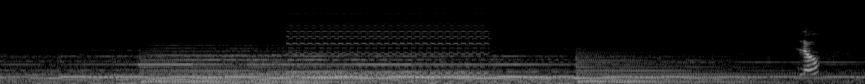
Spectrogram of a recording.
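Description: A telephone rings on a redialed call, with repeated electronic ringing bursts that stand out clearly over a steady background tone, followed by a short chirp near the end.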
